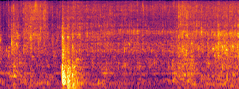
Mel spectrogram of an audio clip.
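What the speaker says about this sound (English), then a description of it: "And I'm just washing out my tank" Water rinsing out a film developing tank, a steady splashing, gushing flow close by with one sharp splash near the start.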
